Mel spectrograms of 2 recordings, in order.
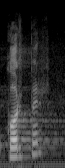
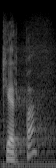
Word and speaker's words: Körper: Una que voy a pronunciarla como se escribe, Körper, Körper, y la otra, que es el cuerpo físico, de la radiografía, ¿no?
